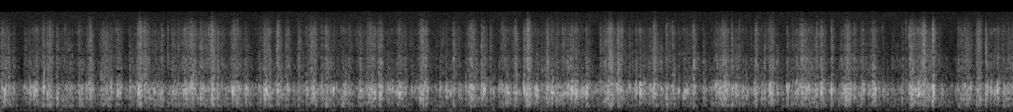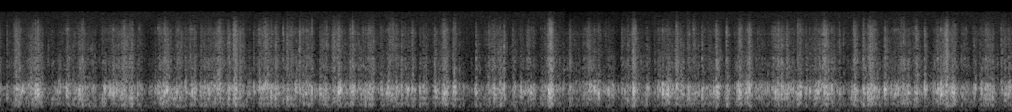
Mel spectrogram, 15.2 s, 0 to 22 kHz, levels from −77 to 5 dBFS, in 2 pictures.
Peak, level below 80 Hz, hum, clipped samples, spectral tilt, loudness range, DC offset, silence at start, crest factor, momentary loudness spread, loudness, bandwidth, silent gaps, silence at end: -4 dBFS; -66 dBFS; none; under 0.1%; -0.5 dB/octave; 1 LU; under 0.1%; 0 s; 20 dB; 4 LU; -25 LUFS; 15 kHz; none; 0 s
